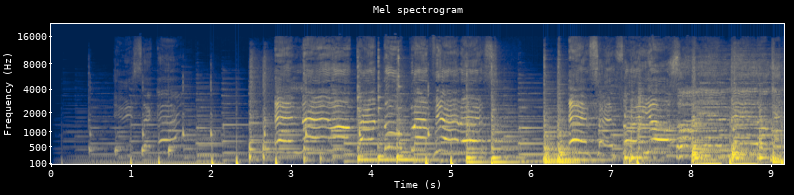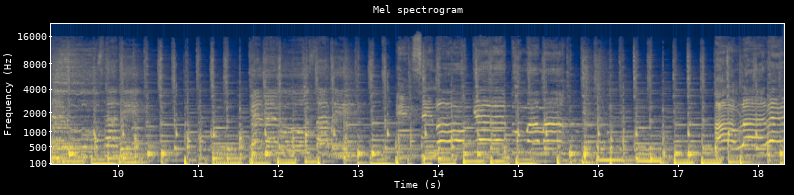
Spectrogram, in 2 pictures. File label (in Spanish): Banda Salsa Cubana Popurri De Sones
